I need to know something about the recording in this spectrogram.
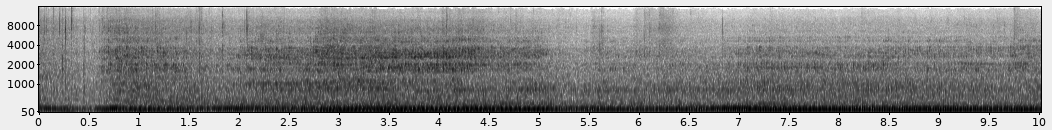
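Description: Engines of lifted Jeeps running at low revs as they crawl along a dirt trail: a steady low drone that dips just after the start, then grows louder about three seconds in and again from about seven seconds on.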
